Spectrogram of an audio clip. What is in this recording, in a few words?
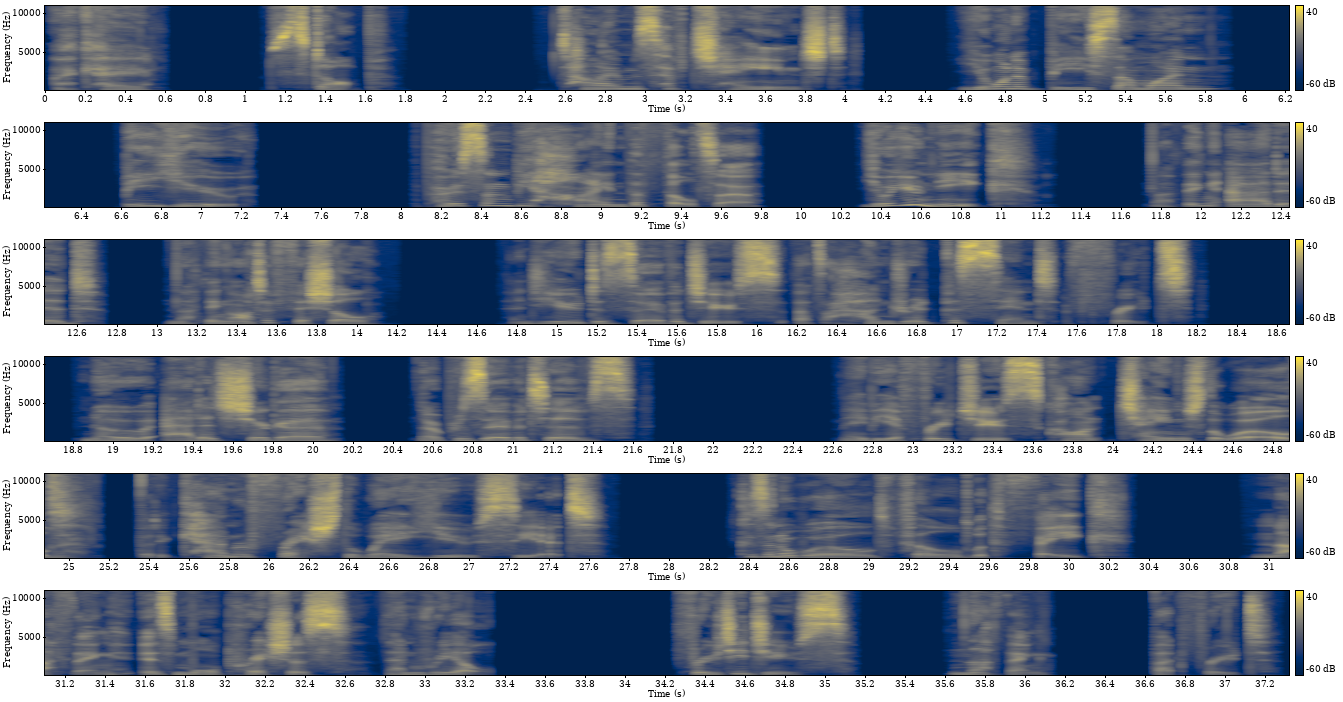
English Intimate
